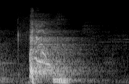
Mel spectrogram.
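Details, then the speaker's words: Doctor imitating a patient's rattling cough, chest full of phlegm that feels about to come up but does not; imitated wet (rattling) cough. "বুকে অসম্ভব কাশি ঘর ঘর করছে এবং মনে হচ্ছে যেন কফটা উঠবে কিন্তু উঠছে না।"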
